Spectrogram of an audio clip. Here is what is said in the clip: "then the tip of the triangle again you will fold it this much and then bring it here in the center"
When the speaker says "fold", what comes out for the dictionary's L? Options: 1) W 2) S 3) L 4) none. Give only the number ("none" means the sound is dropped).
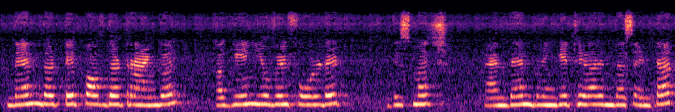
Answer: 3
